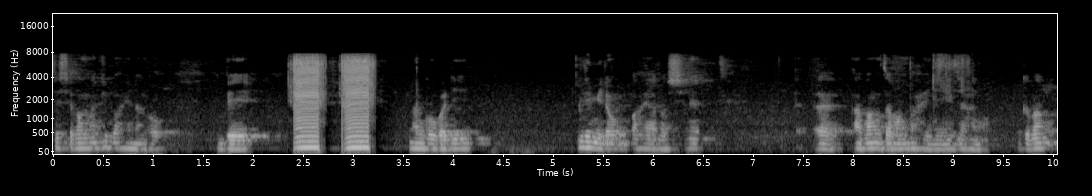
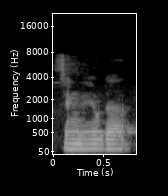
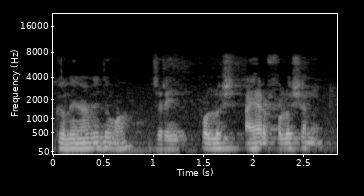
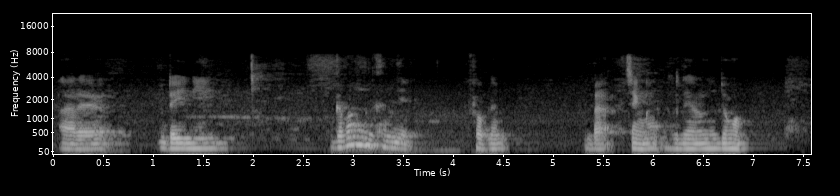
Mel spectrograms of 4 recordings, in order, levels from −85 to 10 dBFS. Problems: background sounds at intervals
